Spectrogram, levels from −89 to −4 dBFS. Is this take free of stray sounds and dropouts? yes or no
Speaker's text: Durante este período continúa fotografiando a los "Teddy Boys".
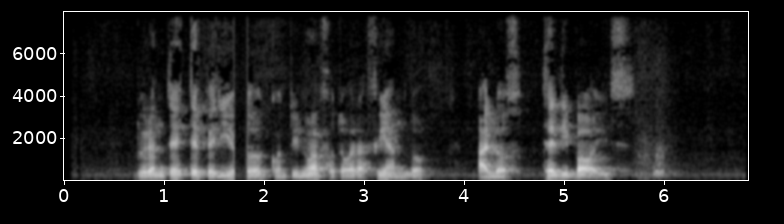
no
